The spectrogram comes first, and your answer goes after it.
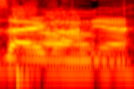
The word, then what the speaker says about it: Diagon: How do you pronounce it? Diagon? Diagonelli. No, that's how he says it in the thing. Yeah, it's Diagon.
